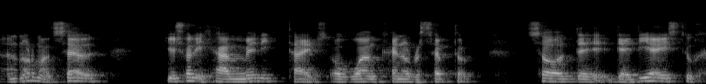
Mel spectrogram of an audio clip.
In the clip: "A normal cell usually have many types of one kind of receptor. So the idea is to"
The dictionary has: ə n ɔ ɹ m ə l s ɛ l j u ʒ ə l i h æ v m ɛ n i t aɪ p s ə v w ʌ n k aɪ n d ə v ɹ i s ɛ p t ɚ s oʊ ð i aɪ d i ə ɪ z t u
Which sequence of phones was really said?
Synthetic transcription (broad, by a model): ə n ɔ ɹ m ə l s ɛ l j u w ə l i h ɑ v m ɛ n i t aɪ p s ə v w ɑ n k aɪ n d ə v ɹ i s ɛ p t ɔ s oʊ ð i aɪ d i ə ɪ s t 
